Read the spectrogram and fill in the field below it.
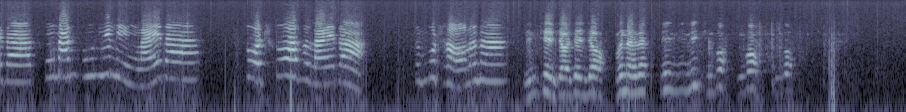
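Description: A woman speaks in a high, lively voice.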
